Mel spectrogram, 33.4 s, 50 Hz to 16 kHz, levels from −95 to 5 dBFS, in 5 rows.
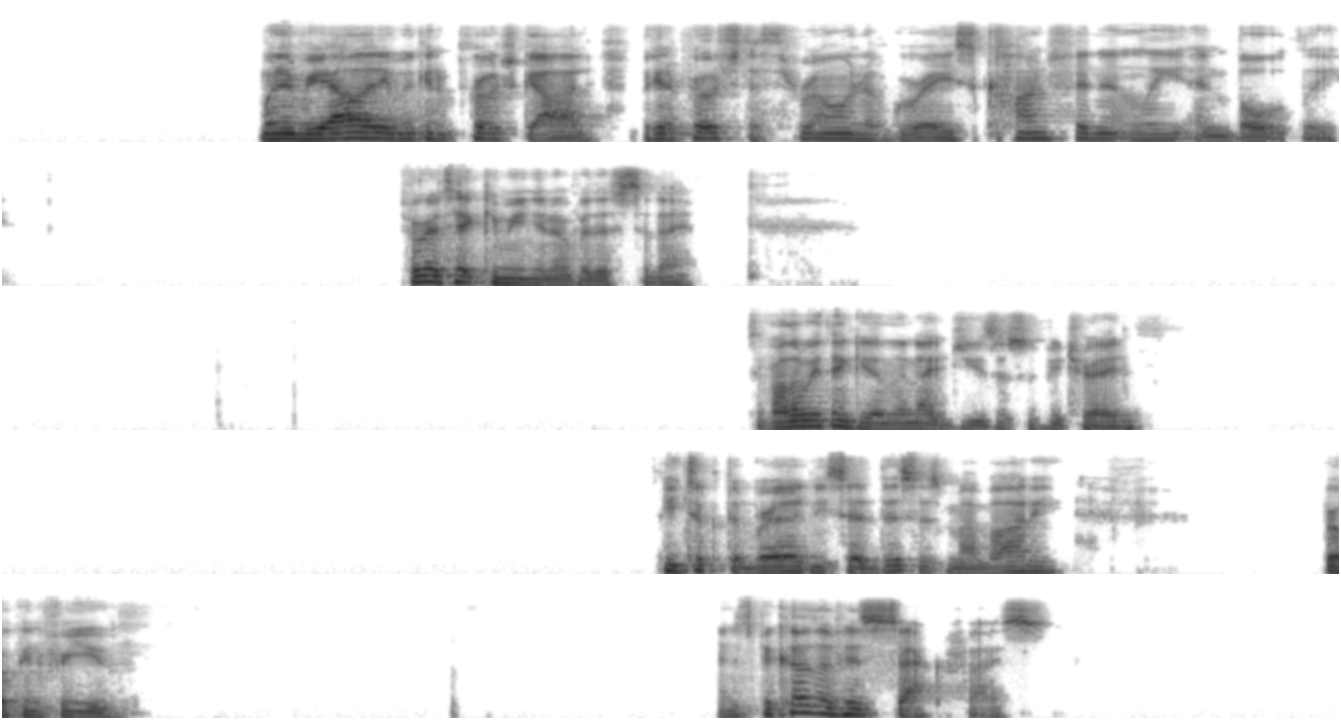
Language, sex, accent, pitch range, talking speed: English, male, American, 120-150 Hz, 100 wpm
